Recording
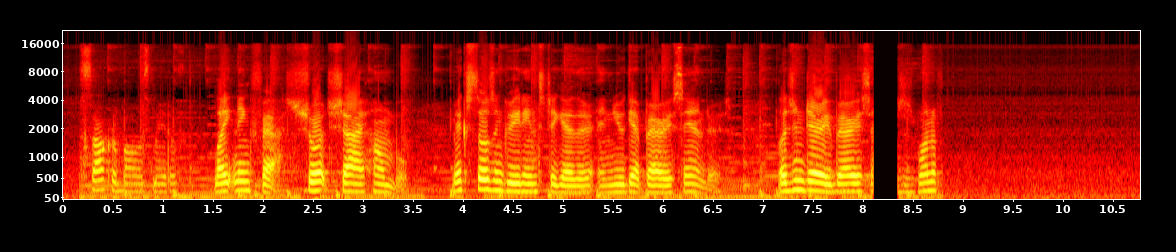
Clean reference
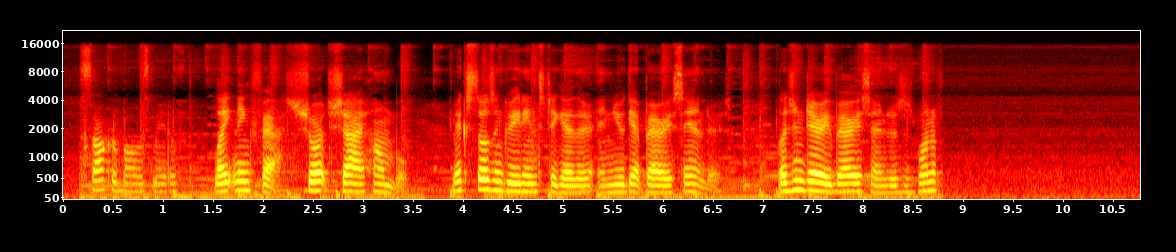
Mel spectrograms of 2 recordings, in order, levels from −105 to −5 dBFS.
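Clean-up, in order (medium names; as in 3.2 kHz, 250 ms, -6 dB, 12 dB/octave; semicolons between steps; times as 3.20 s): clip repair -16 dBFS; de-click; room tone fill 8.10–8.35 s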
